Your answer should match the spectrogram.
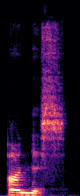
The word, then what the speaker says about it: honest: an honor and an honest in some of the sentence above the h letter is silent all right guys after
